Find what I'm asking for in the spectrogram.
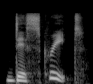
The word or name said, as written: discrete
